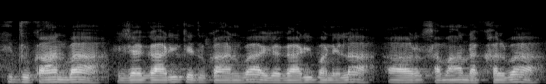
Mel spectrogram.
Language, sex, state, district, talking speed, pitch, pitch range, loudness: Bhojpuri, male, Uttar Pradesh, Deoria, 165 wpm, 105 Hz, 100-115 Hz, -19 LUFS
